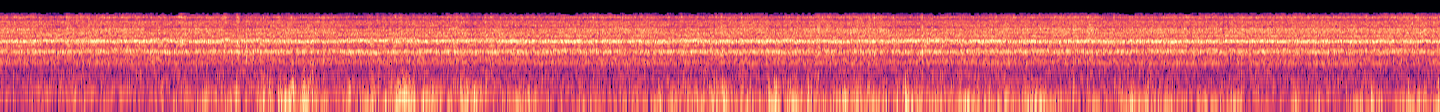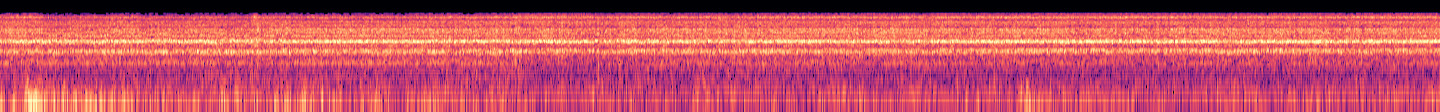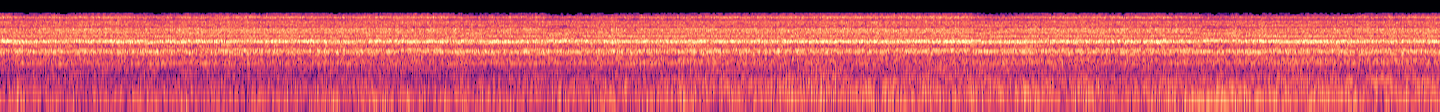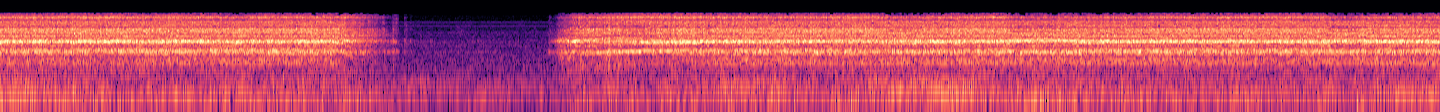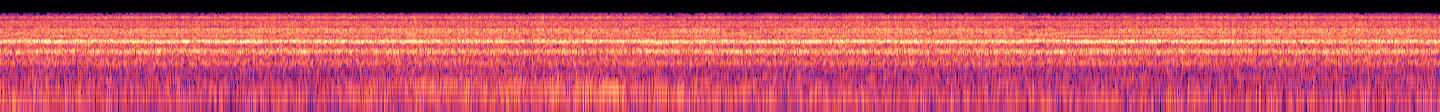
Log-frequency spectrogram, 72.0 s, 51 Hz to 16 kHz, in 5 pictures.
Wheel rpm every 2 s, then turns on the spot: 160, 160, 160, 160, 160, 160, 160, 160, 160, 160, 160, 160, 160, 160, 160, 160, 160, 160, 160, 160, 160, 160, 160, 50, 80, 160, 160, 160, 160, 160, 160, 160, 160, 160, 160, 160.
none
